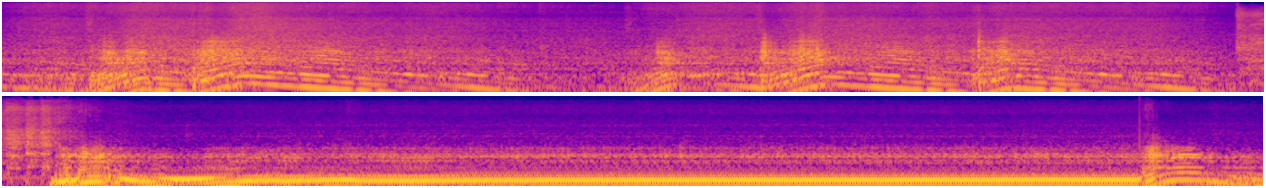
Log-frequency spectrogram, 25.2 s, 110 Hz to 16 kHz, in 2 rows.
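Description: A Toyota 86 fitted with an Invidia exhaust revs loudly and repeatedly, with rising and falling sweeps, then settles into a steady, droning idle after a sharp change partway through. A brief blip comes near the end, and no one talks.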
